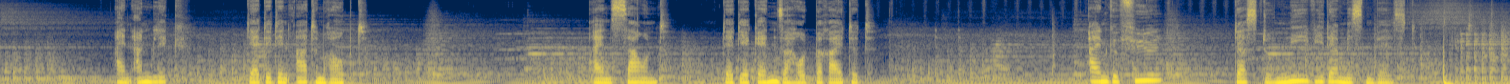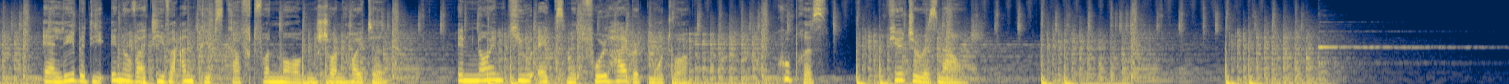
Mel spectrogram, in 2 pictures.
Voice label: TV-Spot, Commercial (Werbung), German; Cupris QX

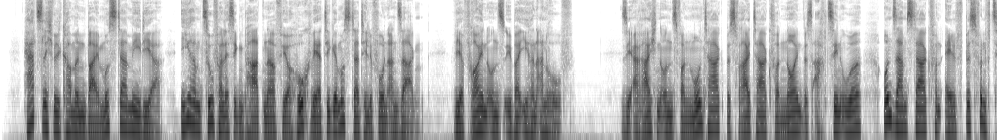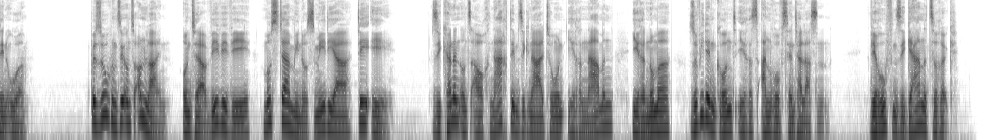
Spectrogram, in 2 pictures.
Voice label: Telefonansage DE EN

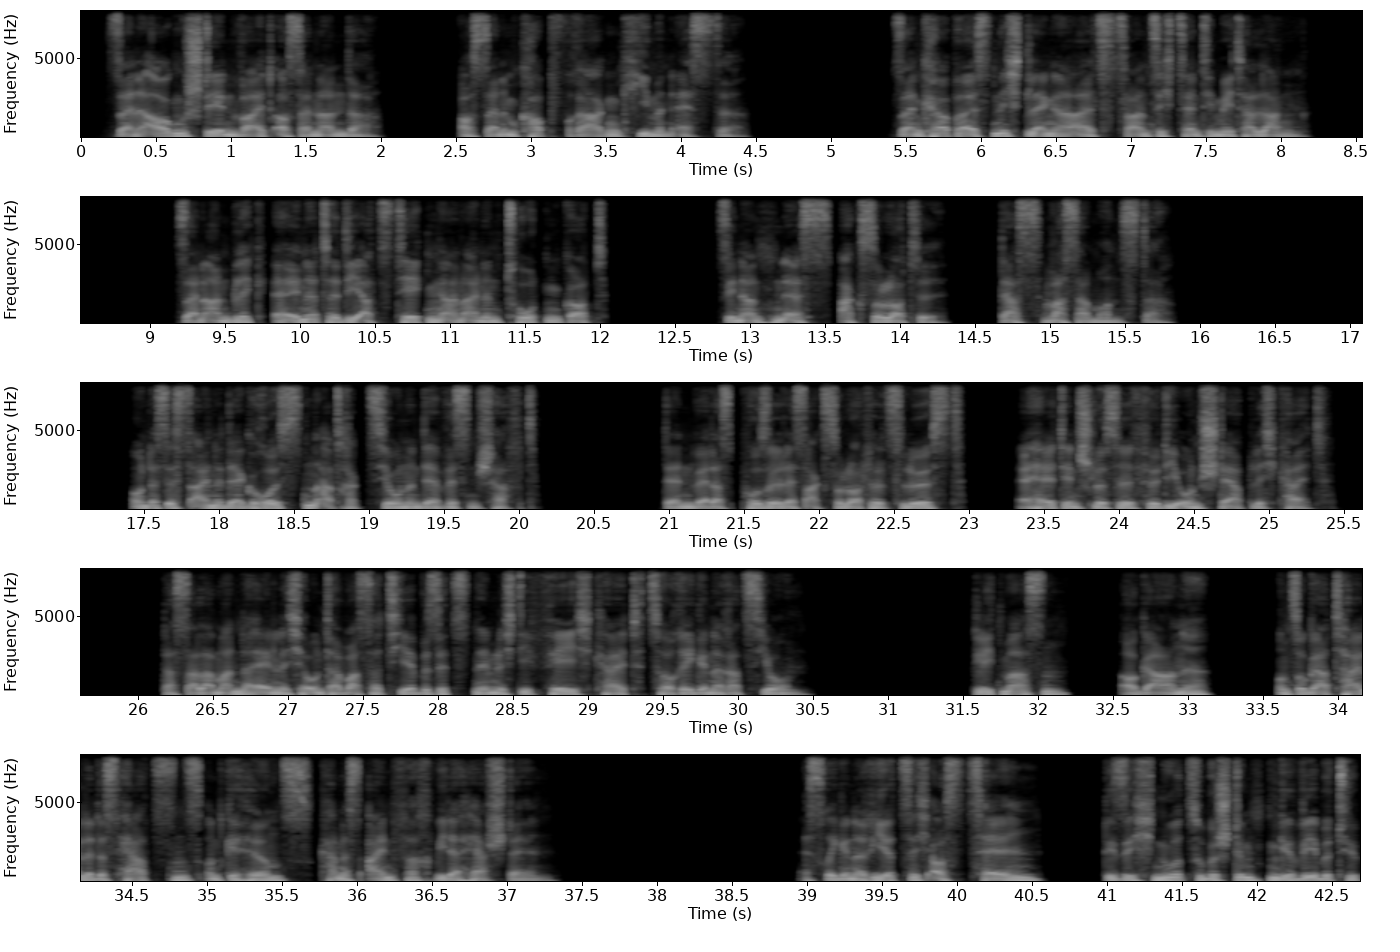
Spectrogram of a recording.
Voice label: Dokumentarischer Text; LOFT VOICES

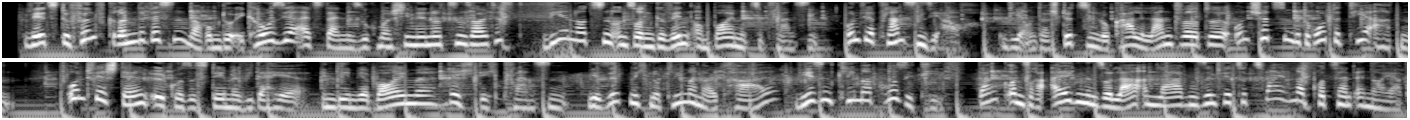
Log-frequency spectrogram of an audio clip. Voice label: Onlinespot; Ecosia; 5 Gruende

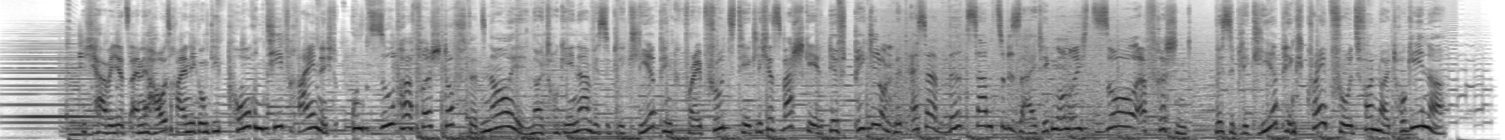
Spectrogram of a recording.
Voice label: Commercial (Werbung), hell, fein, zart, Jung (18-30), German, Schwäbisch; Germany

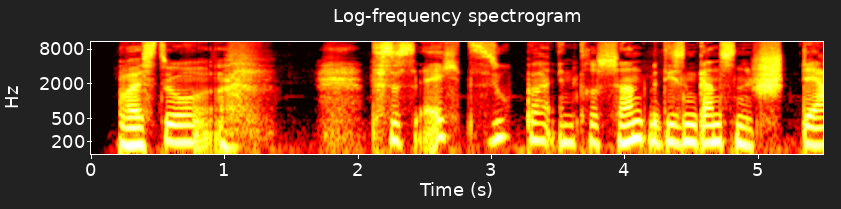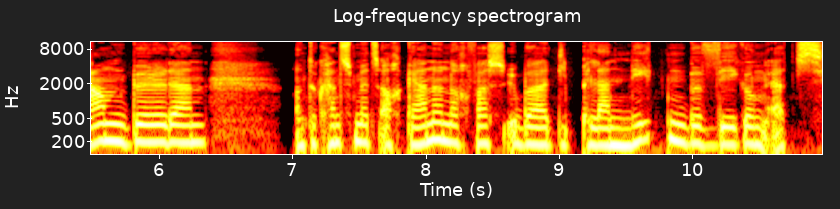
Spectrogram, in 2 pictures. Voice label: Synchron Sexy; LOFT VOICES

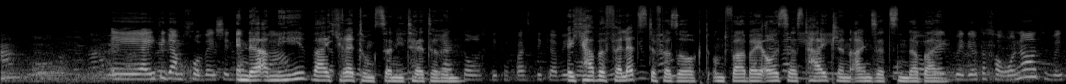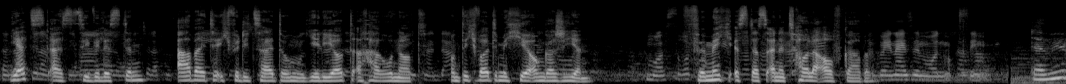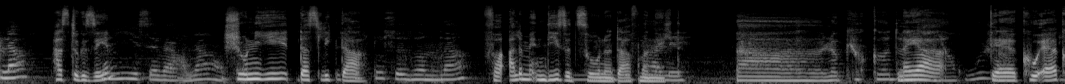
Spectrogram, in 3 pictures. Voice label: Voiceover Reportage; Arte

